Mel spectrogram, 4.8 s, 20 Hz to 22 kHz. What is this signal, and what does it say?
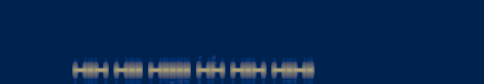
Morse code, heard as a keyed tone, about 34 wpm, 700 Hz. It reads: KD6MKC
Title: USA Call Signs - 6 Characters - 35wpm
